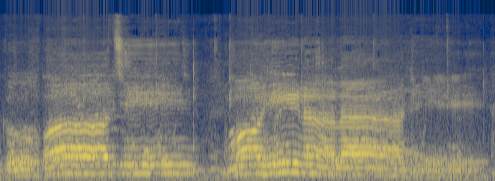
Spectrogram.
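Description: Voices singing a Nepali hymn in slow, drawn-out phrases, with a steady low held tone underneath.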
